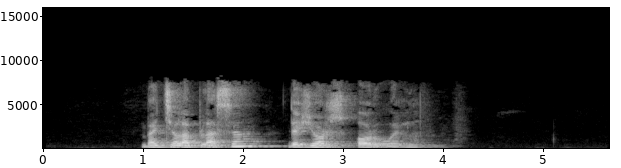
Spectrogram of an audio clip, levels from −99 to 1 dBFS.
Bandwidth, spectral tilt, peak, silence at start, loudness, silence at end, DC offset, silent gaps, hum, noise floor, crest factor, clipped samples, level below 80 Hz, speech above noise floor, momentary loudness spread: 8 kHz; -4 dB/octave; -4 dBFS; 1 s; -22 LUFS; 1.7 s; under 0.1%; none; none; -83 dBFS; 22 dB; under 0.1%; -66 dBFS; 61 dB; 13 LU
